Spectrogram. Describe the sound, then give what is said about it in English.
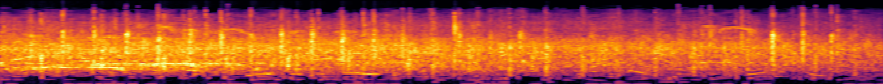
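Dense, sustained audience applause welcomes a performer onto the stage, a steady wash of many hands clapping at even loudness for the whole stretch, with no voices standing out. “Please welcome, first of all, a warm hand, if you will, for Miss Valerie Carter.”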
